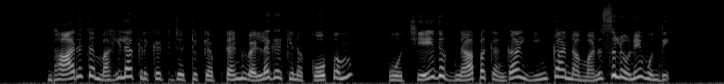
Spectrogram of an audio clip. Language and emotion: Telugu, disgusted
